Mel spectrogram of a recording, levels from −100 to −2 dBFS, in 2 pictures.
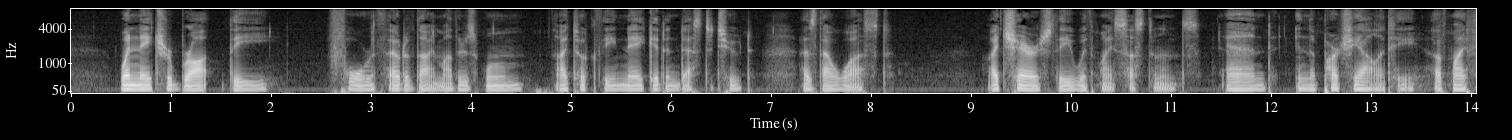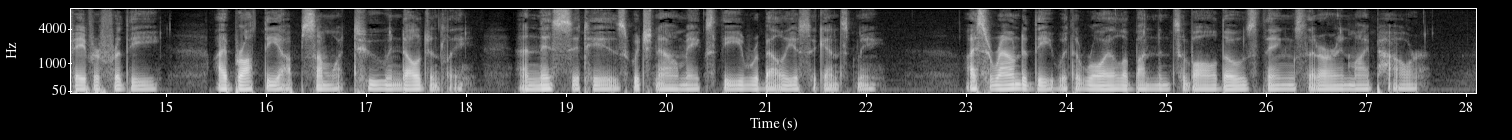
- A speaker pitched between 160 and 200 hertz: No, very low, 95 Hz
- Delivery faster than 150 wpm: No, average, 145 wpm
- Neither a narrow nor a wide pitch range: No, narrow, 1.1 semitones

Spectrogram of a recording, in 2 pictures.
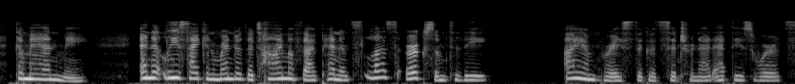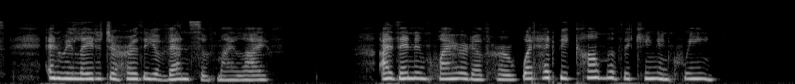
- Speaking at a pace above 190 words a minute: No, average, 175 wpm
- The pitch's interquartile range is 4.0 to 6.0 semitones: Yes, average, 4.8 semitones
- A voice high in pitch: Yes, high, 245 Hz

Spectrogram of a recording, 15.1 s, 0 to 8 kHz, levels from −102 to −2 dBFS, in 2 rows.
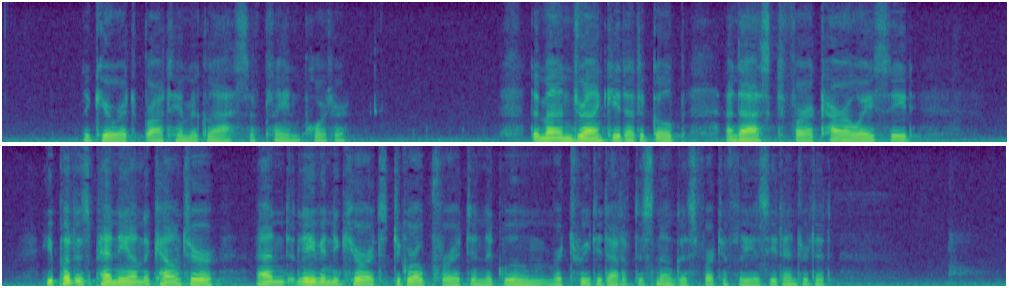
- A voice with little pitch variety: Yes, narrow, 2.1 semitones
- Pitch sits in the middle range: No, low, 130 Hz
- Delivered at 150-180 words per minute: No, fast, 205 wpm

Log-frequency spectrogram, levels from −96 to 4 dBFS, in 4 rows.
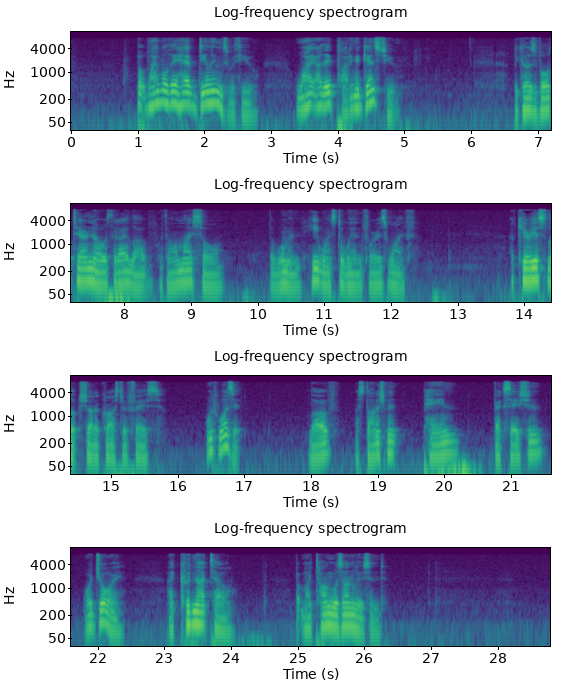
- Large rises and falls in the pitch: Yes, wide, 5.7 semitones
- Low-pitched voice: Yes, low, 100 Hz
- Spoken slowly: Yes, slow, 120 wpm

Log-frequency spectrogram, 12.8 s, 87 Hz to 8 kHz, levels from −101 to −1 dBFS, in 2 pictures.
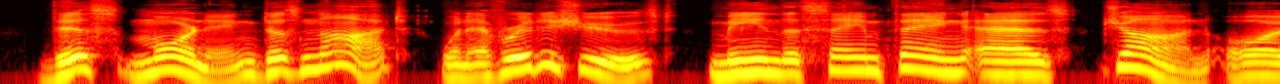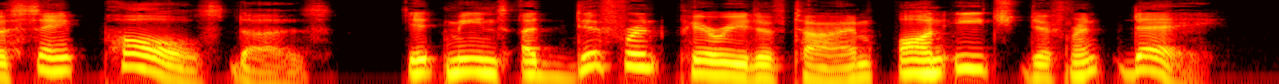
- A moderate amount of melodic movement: No, wide, 6.3 semitones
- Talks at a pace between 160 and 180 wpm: No, slow, 135 wpm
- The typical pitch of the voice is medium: Yes, medium, 160 Hz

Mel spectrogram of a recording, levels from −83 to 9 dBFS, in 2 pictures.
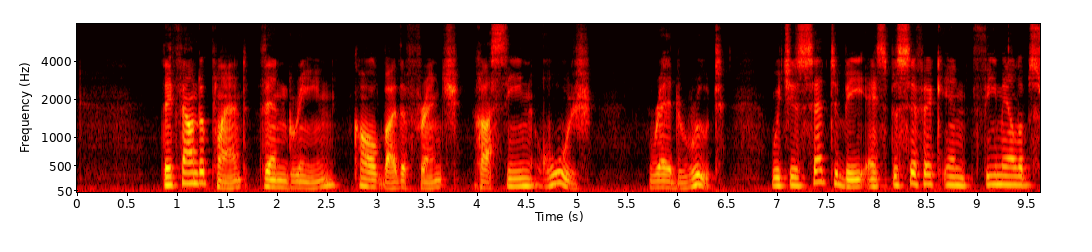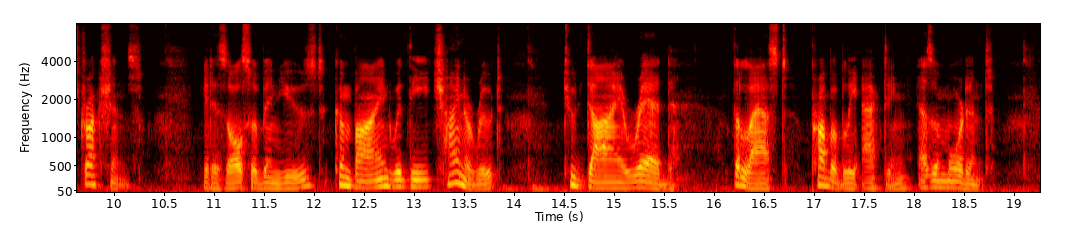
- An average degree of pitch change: No, wide, 6.4 semitones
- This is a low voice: Yes, low, 120 Hz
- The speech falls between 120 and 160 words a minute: Yes, average, 140 wpm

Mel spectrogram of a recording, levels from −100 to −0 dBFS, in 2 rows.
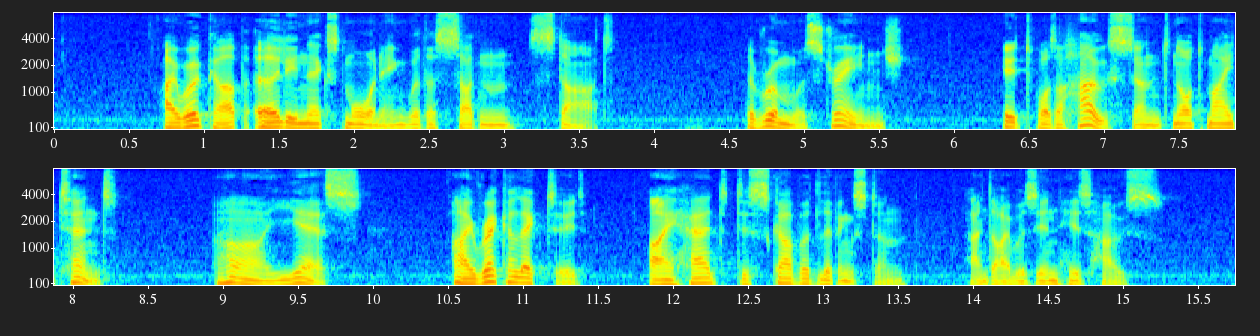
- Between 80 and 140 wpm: Yes, slow, 135 wpm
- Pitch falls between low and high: No, low, 105 Hz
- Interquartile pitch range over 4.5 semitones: Yes, wide, 5.5 semitones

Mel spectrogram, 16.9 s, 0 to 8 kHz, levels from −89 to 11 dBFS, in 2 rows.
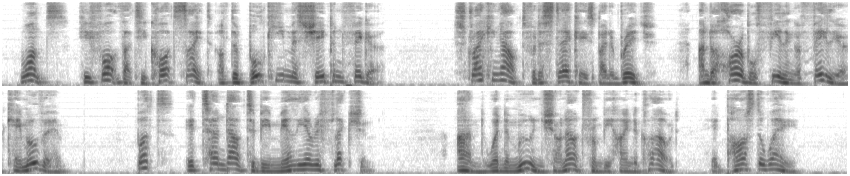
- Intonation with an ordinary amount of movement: No, wide, 7.4 semitones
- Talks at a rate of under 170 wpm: No, average, 180 wpm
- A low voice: No, medium, 145 Hz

